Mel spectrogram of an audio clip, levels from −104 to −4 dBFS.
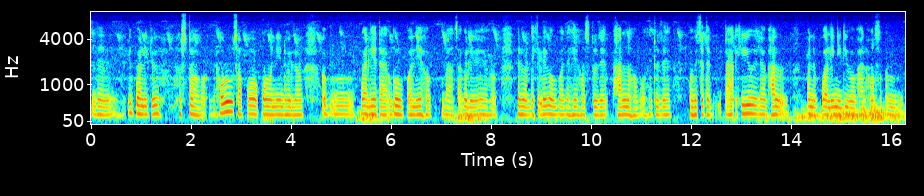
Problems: constant background noise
